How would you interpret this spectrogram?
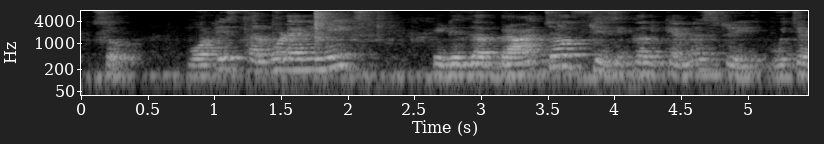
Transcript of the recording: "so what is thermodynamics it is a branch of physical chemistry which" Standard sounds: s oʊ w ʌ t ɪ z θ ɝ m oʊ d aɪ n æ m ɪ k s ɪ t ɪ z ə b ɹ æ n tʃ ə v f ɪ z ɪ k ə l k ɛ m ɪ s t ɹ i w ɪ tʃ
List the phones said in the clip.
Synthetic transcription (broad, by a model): s oʊ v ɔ t ɪ z t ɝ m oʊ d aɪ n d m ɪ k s ɪ t ɪ z ə b ɹ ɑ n tʃ ə v f ɪ z ɪ k ə l k ɛ m ɪ s t ɹ i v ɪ tʃ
